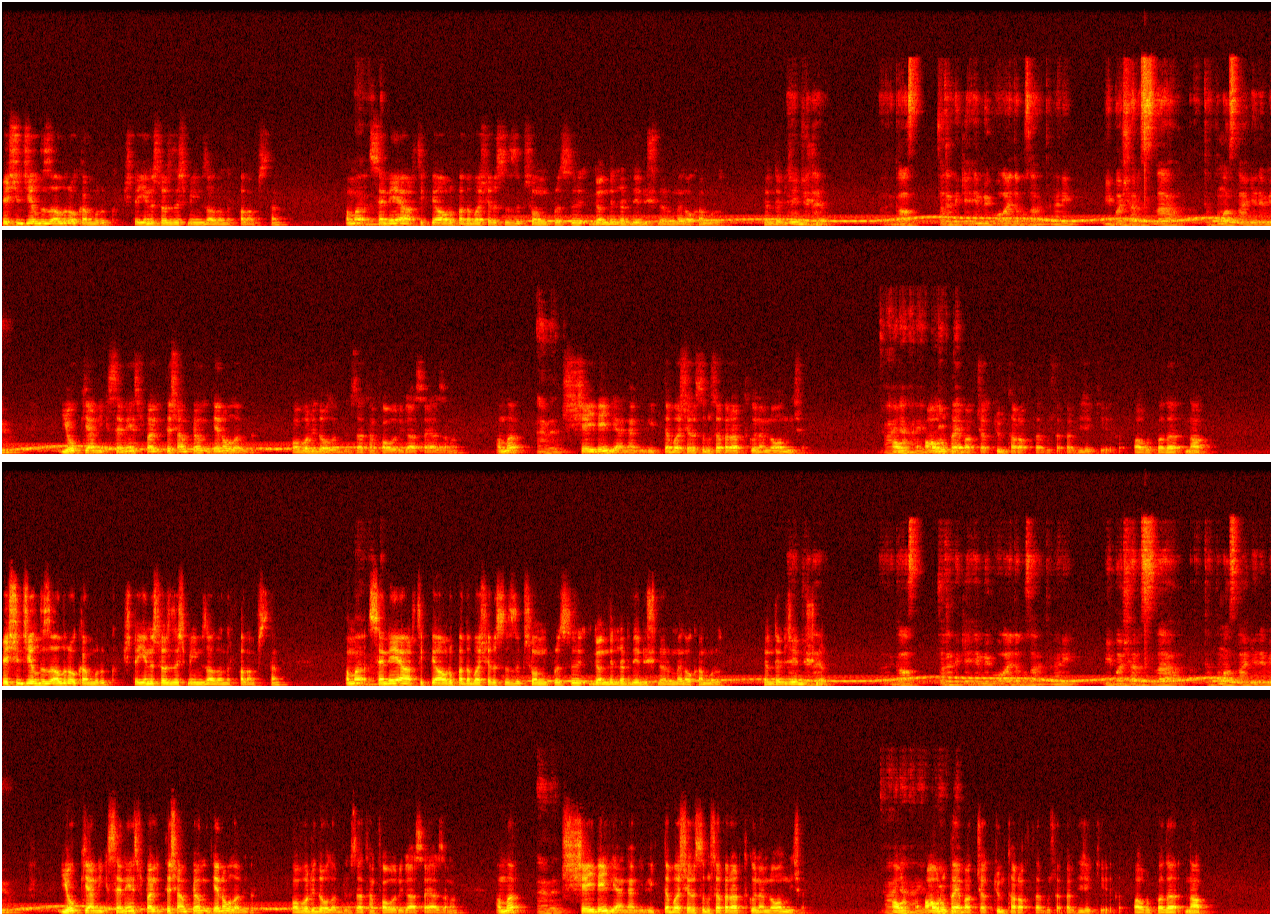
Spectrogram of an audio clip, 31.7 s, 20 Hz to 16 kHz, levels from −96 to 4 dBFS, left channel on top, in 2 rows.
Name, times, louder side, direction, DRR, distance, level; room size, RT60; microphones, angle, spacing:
voice 1, 0.0-3.5 4.3-9.0 9.5-10.3 16.6-18.9 19.5-21.6 22.0-22.4 22.9-25.8 27.0-29.7 30.0-30.9, right 4 dB, 45° right, 0.3 m, -26 dB
sound 1, 6.2-21.4, equal, 30° left, 1.2 m, -35 dB
voice 2, 9.8-10.4 11.0-11.4 11.7-13.5 13.8-16.1 22.5-22.9 26.8-27.9, equal, 50° left, 1.9 m, -36 dB
3.7 x 3.2 x 3.8 m
head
